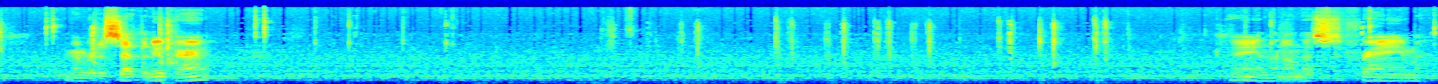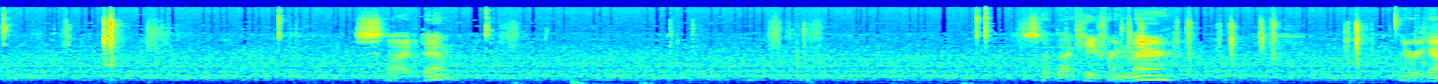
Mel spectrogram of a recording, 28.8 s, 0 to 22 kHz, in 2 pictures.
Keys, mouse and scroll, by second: 1.6 ctrl+p, 3.2-6.0 middle drag, 6.8 Left, 7.8 Right, 8.3 Left, 8.8 Right, 9.2 Left, 10.0 Right, 10.4 Left, 10.9 Right, 12.5-14.3 middle drag, 13.7-17.2 right drag, 15.4 KP_7, 17.2 click, 24.2 click, 24.8 middle click, 25.7 Left, 25.9 middle click, 26.2 Right, 26.6 Left, 27.0 Right, 27.9 Left.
